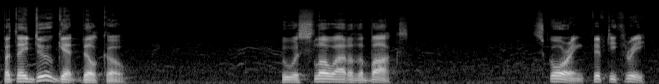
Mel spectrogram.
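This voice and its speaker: Slow-paced synthetic male baseball announcer. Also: lowish voice, expressive, no room sound. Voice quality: synthetic text-to-speech voice. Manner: short clipped phrases. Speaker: baseball play-by-play commentator. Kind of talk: radio-style baseball commentary.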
